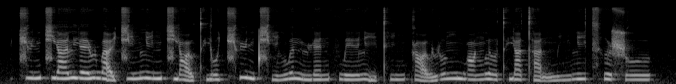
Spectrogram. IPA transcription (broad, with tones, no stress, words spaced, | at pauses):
t͡ɕy˧˥nt͡ɕjä˧˥ljɛ˧˥ ɻwa̰˨˩ɪ̯t͡ɕi˧˥nli˧˥n t͡ɕjɑ̰˨˩ʊ̯t̪ʰjo˦ʊ̯ t͡ɕʰy˥˩nt͡ɕʰi˩lwə˥˩n lɥɛ˧˥nfwe˧˥ɪ̯lḭ˨˩t̪ʰi˧˥ŋ kɑ̰˨˩ʊ̯ ɻɤ˥ŋmwɑ˧˥ŋ lɤ˧˥t̪ʰjä˥˩t̪ʰa̰˨˩nmi˧˥ŋ li˥t͡sʰɹ̩˥˩ ʂo˥ʊ̯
